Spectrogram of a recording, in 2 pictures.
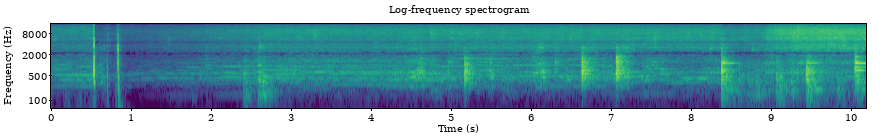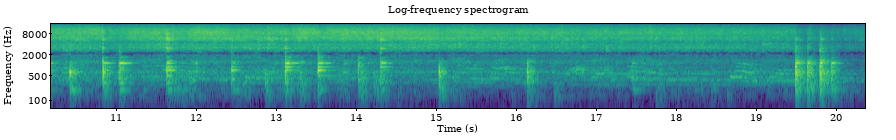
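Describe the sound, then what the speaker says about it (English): Garlic fries in a pan on the stove for a foraged mushroom and chilli spaghetti, with a soft sizzle under repeated clicks and scrapes of a utensil stirring, and a brief voice at the start. "I think it's about time for the garlic to go in."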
